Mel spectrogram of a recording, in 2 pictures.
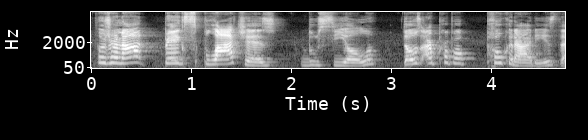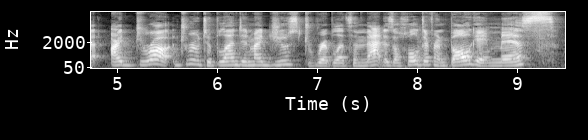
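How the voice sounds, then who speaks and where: A woman doing a shrill, spunky little girl. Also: fast, hardly any pauses. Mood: upset. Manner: shrill, excited, bossy.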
